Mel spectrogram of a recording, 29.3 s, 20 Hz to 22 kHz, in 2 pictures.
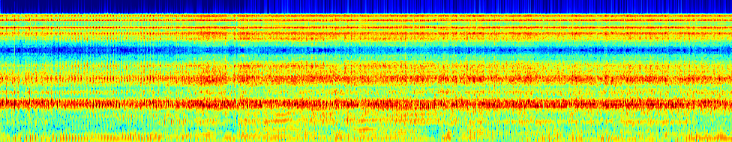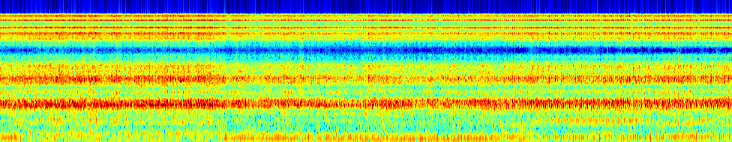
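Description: Ducati Monster 800's air-cooled L-twin engine running while the bike is ridden, its pitch rising and falling several times in the first ten seconds, then holding steadier with occasional steps.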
